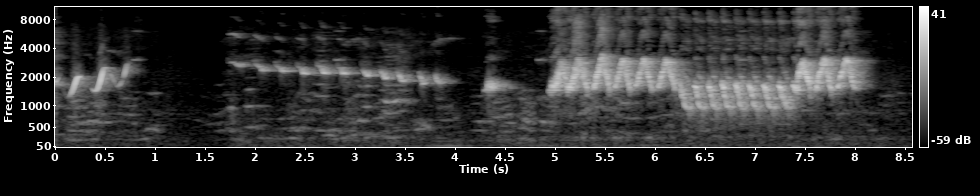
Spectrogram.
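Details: Caged Bornean white-rumped shama kept at home on a terrace, singing energetically in a siren-like 'odong-odong' style: short rising whistles, a long descending series of clear notes, then rapid wavering notes sweeping up and down like a siren.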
